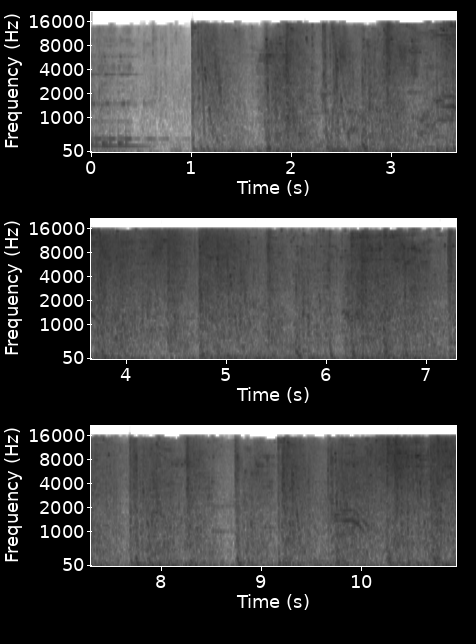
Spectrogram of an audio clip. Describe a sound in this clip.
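Gunfire and energy blasts crackle and boom rapidly.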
